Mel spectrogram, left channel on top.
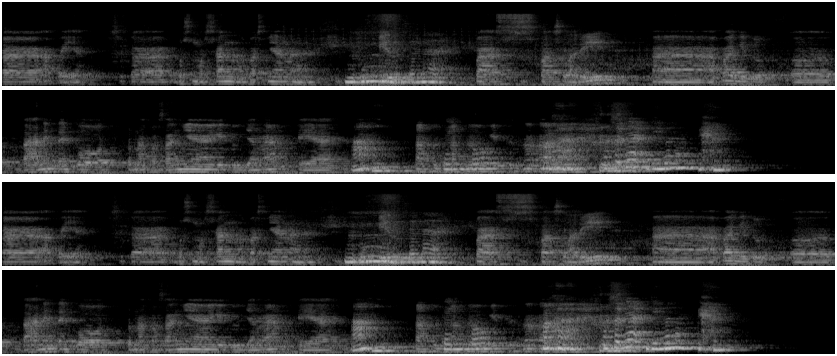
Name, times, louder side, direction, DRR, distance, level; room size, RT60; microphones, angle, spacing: voice 1, 0.0-4.0 4.7-6.1 6.5-11.7 12.0-14.7, equal, ahead, -2 dB, 1.0 m, -35 dB
sound 1, 2.7-13.8, left 1 dB, 40° left, 1.5 m, -50 dB
voice 2, 3.4-4.4 11.8-12.0 12.7-13.2 13.7-15.5, right 3 dB, 85° right, 0 dB, 0.9 m, -27 dB
5.4 x 4.4 x 6.2 m, 1.1 s
head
